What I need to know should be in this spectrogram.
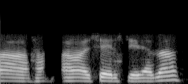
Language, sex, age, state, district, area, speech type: Malayalam, female, 45-60, Kerala, Thiruvananthapuram, urban, conversation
